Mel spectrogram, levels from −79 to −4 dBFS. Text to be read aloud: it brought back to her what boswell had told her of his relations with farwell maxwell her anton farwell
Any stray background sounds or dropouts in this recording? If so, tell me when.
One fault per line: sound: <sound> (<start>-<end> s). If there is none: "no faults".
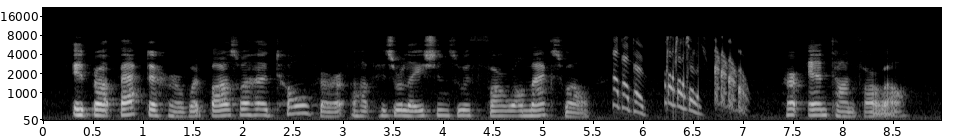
sound: chirp (5.7-7.1 s)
